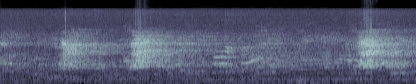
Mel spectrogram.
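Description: A dog barking three times during an agility run, short loud barks about a second in and near the end, over background chatter of voices.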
